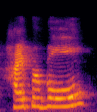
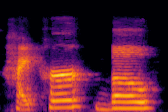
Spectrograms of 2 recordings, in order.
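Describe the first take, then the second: First: The word ends like 'bowl', without a final 'ee'. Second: The word ends with a clear final 'ee' sound. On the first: The speaker calls it wrong. "I know it looks like hyperbole. It's not" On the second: The speaker calls it right. "Make sure you say that E sound at the end"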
